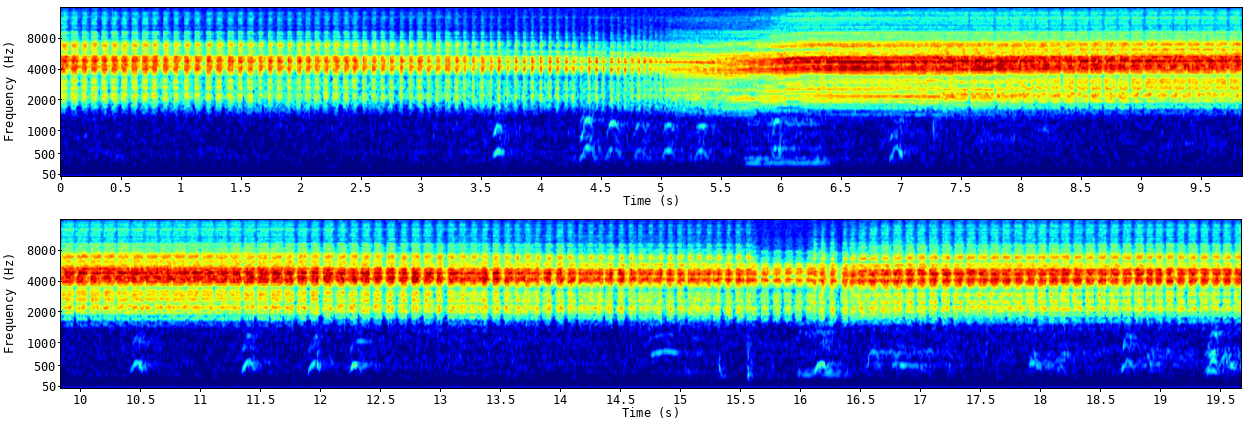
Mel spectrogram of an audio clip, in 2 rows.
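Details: Cicadas in a forest at Jabbarkhet Estate, India, at sunset around 7 in the evening, fill the air with a dense, continuous, high-pitched buzzing drone that swells louder partway through.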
